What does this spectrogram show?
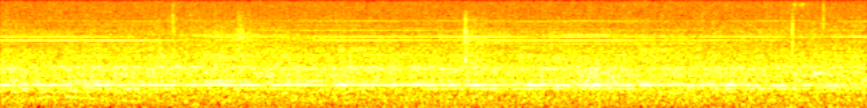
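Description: Meitetsu electric train giving a steady whine on one held pitch over a low rumble.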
